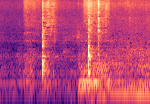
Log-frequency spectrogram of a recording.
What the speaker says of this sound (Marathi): आता यामध्ये ना टोमॅटो घालूया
